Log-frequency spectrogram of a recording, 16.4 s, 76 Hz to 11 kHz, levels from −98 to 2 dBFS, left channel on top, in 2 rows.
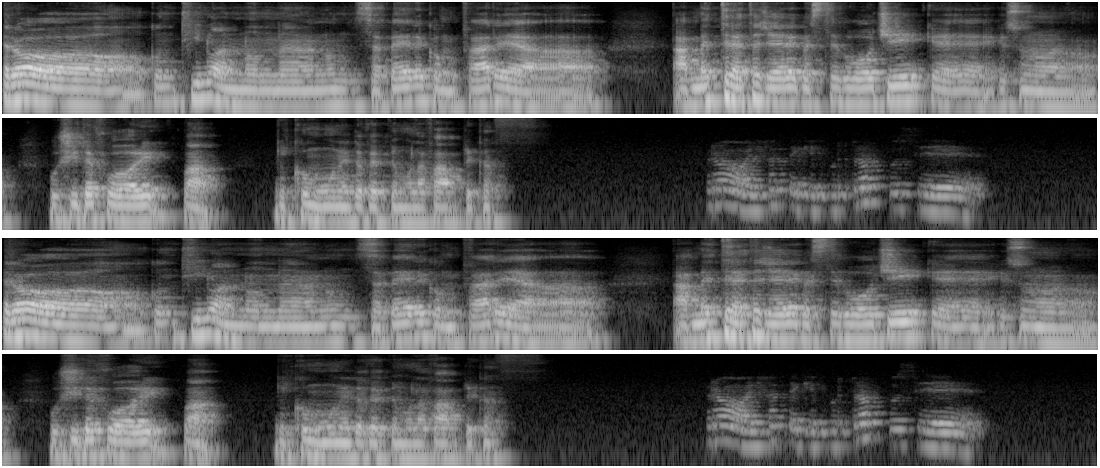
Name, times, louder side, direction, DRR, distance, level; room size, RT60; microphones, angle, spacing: voice 1, 0.0-4.4 5.0-8.2 8.6-9.8 10.3-11.9, left 2 dB, 40° left, 4 dB, 2.1 m, -27 dB
voice 2, 13.5-15.5, right 1 dB, 20° right, -1 dB, 6.1 m, -41 dB
16.0 x 10.5 x 2.8 m, 0.24 s
head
